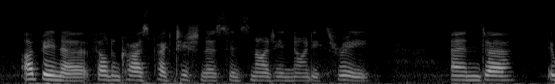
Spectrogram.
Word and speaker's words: Feldenkrais: I'd grown to love Feldenkrais is about learning and you say it like rice at the end amazing that Adrienne rice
